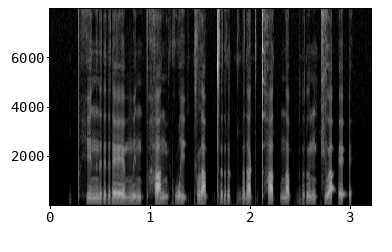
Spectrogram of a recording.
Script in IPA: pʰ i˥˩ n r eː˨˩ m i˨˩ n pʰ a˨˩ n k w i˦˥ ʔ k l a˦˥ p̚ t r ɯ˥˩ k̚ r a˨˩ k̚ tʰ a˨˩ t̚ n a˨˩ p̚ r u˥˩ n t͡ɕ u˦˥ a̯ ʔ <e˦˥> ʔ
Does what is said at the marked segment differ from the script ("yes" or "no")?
no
